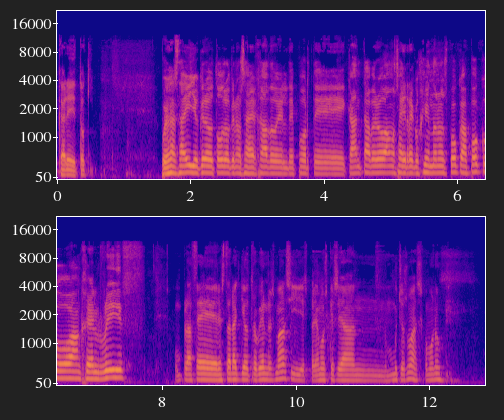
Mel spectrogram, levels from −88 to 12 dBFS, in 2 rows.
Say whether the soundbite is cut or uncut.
uncut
